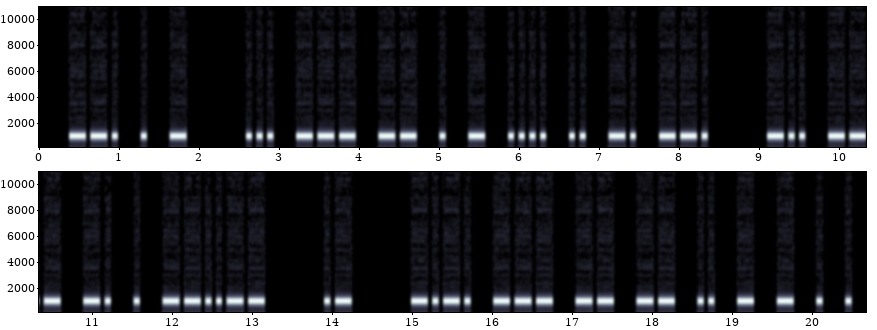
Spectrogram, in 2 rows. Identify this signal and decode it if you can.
Morse code, heard as a keyed tone, about 18 wpm, spaced as for 15 wpm, 1000 Hz. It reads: GET SOMETHING DONE, A COMMITTEE
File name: qotdfiles / 15wpm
